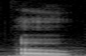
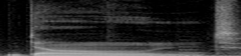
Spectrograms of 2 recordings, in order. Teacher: whole range of pronunciation for this word so you can say instead of don't and keeping the o through the mouth you nasalize that o partially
